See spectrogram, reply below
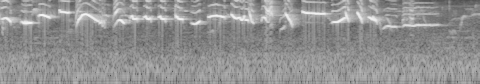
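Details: Oriental magpie-robin singing as a lure meant to provoke other magpie-robins into singing: a rapid, varied run of clear whistled notes, slurred up and down, in quick bursts, ending with a long low whistle and a fading note.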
